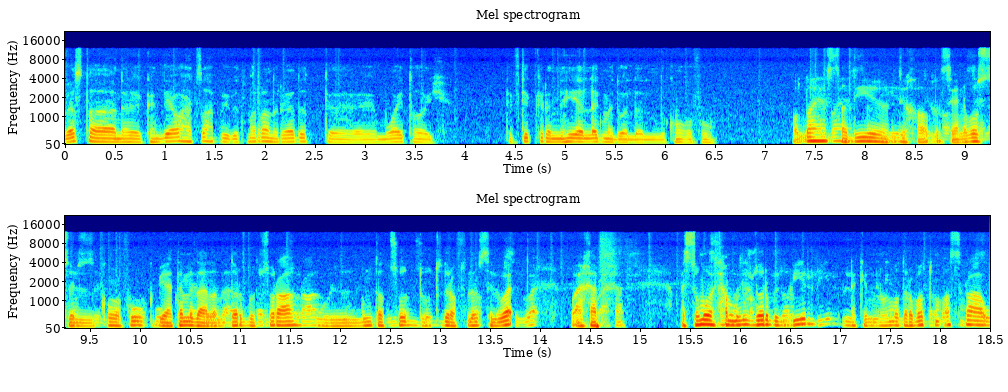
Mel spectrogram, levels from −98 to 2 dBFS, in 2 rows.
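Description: Echo with no canceller runs throughout the speech. The far end's loudspeaker feeds its microphone with nothing cancelling it, so every phrase returns around a third of a second later, about 12 dB quieter, as a thin shadow trailing the talker.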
